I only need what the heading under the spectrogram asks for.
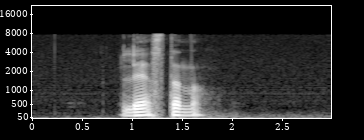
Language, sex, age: Norwegian, male, 24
